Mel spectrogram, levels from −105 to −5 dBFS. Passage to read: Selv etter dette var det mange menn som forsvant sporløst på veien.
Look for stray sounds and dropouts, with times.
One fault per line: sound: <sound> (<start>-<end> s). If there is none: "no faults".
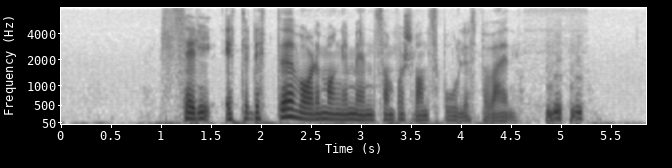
sound: laugh (4.8-5.2 s)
